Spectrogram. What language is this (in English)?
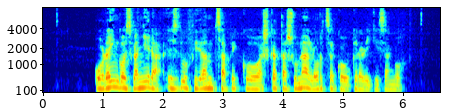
Basque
